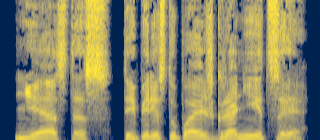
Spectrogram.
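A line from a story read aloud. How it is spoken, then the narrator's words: Gruff grumble. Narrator (Russian): грубо пробурчал Никомед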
